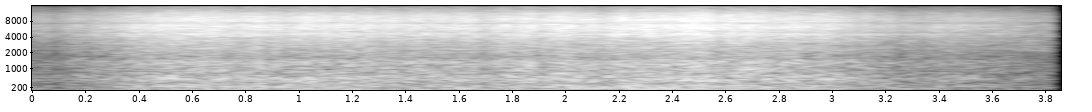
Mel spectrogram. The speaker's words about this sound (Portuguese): O barulho das quedas impressiona.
